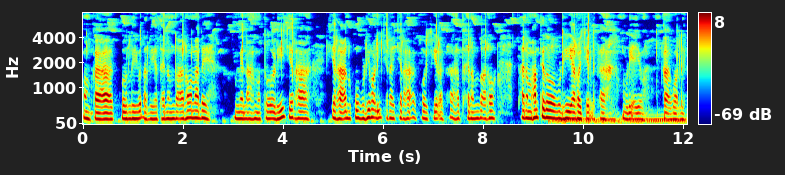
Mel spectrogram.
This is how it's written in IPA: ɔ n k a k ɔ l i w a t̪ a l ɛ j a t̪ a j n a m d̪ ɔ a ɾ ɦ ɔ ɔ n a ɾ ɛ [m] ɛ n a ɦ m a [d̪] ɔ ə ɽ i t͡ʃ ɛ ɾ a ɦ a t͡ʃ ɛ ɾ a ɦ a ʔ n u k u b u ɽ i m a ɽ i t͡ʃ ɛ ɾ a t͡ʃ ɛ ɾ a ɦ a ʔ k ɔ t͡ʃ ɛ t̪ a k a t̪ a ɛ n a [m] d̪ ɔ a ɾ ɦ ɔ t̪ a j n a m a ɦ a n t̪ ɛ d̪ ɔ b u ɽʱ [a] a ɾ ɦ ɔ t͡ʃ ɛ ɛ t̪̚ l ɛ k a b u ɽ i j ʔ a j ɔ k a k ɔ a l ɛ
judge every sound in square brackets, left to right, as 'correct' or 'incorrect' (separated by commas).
correct, incorrect, correct, incorrect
